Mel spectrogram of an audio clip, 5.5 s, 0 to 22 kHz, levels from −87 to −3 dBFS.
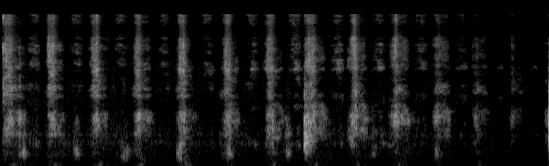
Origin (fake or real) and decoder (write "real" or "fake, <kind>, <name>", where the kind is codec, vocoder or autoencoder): real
